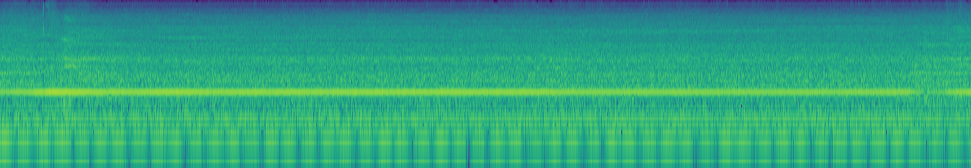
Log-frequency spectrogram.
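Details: AC air handler being checked in a newly purchased home; steady, even blower roar with constant low hum and fixed tone, no rubbing, rattling or scraping; blower runs normally, not looking bad.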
